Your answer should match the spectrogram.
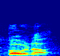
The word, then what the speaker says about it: Bonner: To Pat Bonner, boy from Donegal, where they tell me, in fact, you should pronounce it Bona.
